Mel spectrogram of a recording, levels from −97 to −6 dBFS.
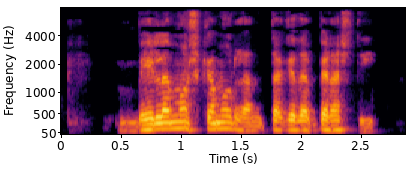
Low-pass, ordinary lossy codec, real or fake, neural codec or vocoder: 7.2 kHz; MP3, 48 kbps; fake; vocoder, 44.1 kHz, 128 mel bands every 256 samples, BigVGAN v2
